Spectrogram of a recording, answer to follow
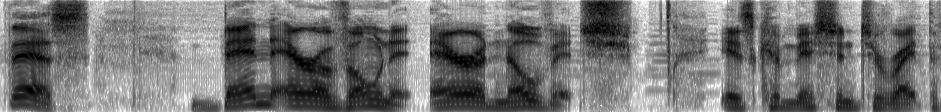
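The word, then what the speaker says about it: Aaronovitch: He said Aronovich during the whole thing, and people pointed it out. And then he tweeted out a couple days ago, here's a clip of Ben Aronovich saying his name, Ben Aronovich. So I think we've been saying it wrong the whole time. So sorry, Ben Aronovich. Baron Aronovich is how you should be saying it.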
